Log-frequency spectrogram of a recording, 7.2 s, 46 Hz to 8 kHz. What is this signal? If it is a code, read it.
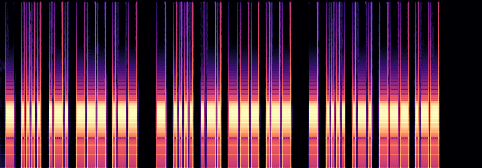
Morse code, heard as a keyed tone, about 30 wpm, 250 Hz. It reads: THROW THROW THROW
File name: morse / morse-training-30WPM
